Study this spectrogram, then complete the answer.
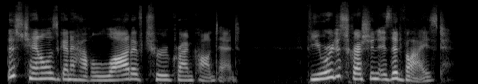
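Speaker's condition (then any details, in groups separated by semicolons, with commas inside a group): No condition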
